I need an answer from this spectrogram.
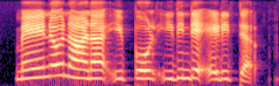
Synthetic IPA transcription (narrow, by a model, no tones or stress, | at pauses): me̞ːno̞ːnaːɳɨʔipːo̞ːɭiðinde̞ʔeɽitːɐr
